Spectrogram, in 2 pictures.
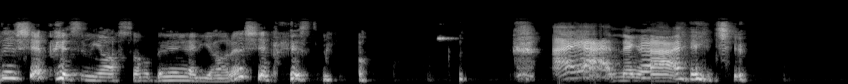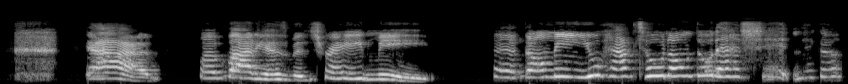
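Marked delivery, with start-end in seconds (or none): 5.5-16.9 exasperated rant. Retold or imitated. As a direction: tell him off like the wronged wife. Ranting at husband as wife.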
